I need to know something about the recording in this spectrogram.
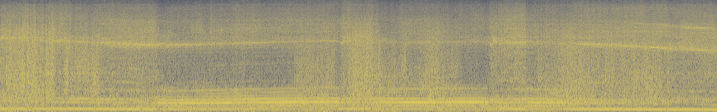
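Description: A scooter engine hums steadily at speed.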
